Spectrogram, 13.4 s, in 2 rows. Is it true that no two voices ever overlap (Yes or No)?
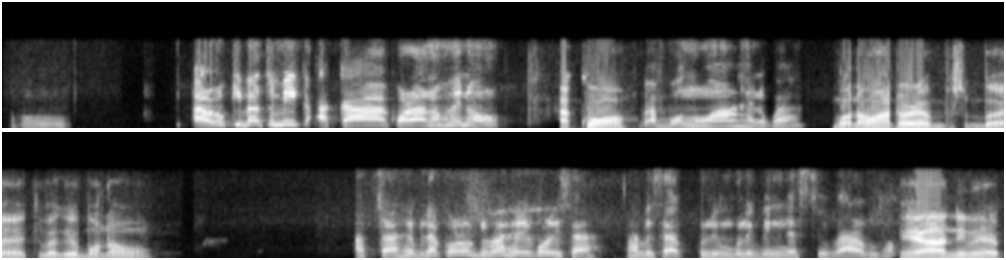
Yes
